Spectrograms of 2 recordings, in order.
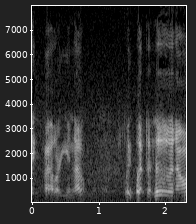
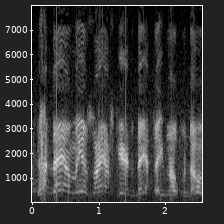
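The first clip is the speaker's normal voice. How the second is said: normal talking voice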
